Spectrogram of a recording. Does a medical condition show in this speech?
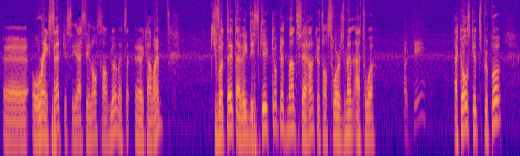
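No.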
